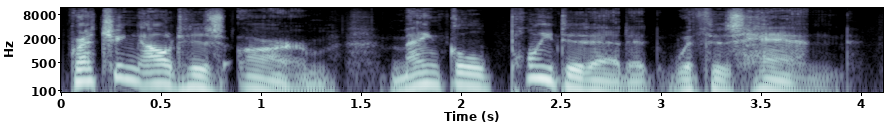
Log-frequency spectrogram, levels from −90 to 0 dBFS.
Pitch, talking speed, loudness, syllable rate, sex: 110 Hz, 160 wpm, -18 LUFS, 3.8 syllables/s, male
